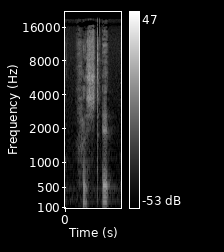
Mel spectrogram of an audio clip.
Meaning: 1. in order 2. settled 3. aside, away
- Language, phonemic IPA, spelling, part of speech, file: Navajo, /hɑ̀ʃtʼɛ̀ʔ/, hashtʼeʼ, adverb, Nv-hashtʼeʼ.ogg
